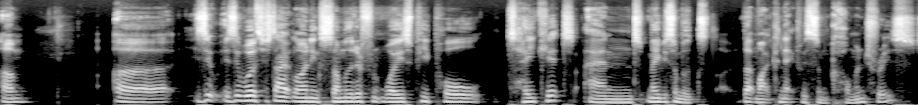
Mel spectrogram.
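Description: Here is an unremarkable speaking voice from a man at a medium pitch. He talks at a moderate pace with ordinary pitch variation. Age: 50s. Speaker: pastor and theology trainer. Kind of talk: casual theological discussion.

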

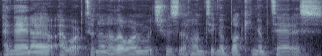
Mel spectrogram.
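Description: A man speaks with a Scottish accent. His pitch sits fairly low. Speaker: paranormal content creator. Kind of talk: casual chat. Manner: monotone.

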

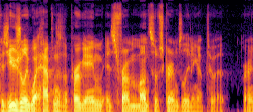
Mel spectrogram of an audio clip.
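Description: On a very clean recording with a silent background, a man with a fairly low pitch speaks at a fairly quick pace in a plain, everyday voice with ordinary pitch variation. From Canada. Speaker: esports analyst co-host. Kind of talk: casual chat. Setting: studio.

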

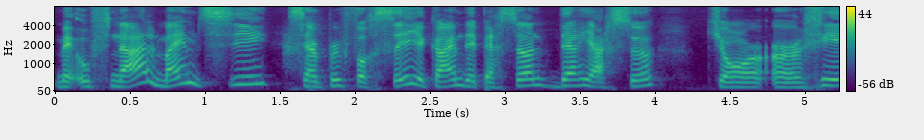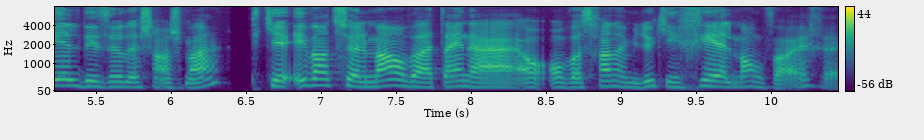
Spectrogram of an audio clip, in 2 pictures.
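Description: A woman with a Quebec accent at a fairly quick pace on a very clean recording with a silent background. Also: medium pitch for a woman, ordinary pitch variation. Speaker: graduate student. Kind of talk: interview testimony. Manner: hesitant, filler-heavy.

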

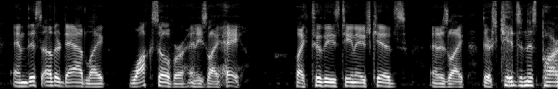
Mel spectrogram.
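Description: A man with an unremarkable speaking voice talks at a fairly slow pace and medium pitch, his intonation fairly even, in a dry, close sound with no echo. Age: 30s. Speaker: podcast host. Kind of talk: casual chat.

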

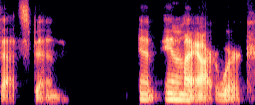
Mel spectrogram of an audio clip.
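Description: This woman's voice sounds dry and close, with no echo at all. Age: 60s. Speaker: artist and creativity coach. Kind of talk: interview conversation. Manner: halting.

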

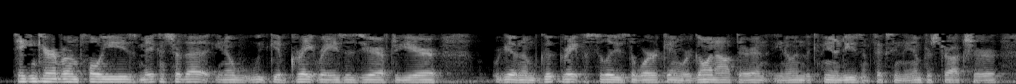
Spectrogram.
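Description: A very fast man with a Midwestern American accent, fairly low pitch and monotone, flat intonation, with audible room echo. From Portage Township, northwest Indiana. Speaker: county council president. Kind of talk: radio interview.

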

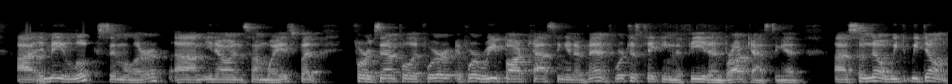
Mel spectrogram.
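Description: In a room with audible echo, a man talks at a fairly quick pace and medium pitch, with ordinary pitch variation and very even loudness. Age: 40s. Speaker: tech entrepreneur. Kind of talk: interview. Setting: phone or video call.

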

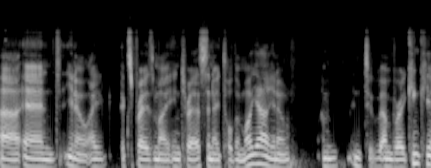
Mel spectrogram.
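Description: A man with a Spanish accent speaks at a moderate pace and medium pitch. His pitch varies in an ordinary way, and the sound is dry and close with no echo. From Peru. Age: 30s. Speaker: leather titleholder. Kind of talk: casual interview.

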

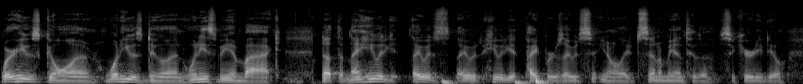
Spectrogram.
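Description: Lively intonation carries speech that moves along at a fairly quick pace. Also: man. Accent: Southern US. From US South (Brownsville, Tennessee). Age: 50s. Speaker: martial arts instructor. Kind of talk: casual chat.

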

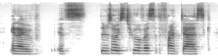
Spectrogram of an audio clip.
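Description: A woman with an Alaskan accent speaks at a moderate pace and a medium pitch. The recording is very clean, the background silent. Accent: Alaskan American English. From Alaska, North Pole. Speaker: paranormal researcher and author. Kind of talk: casual interview storytelling.

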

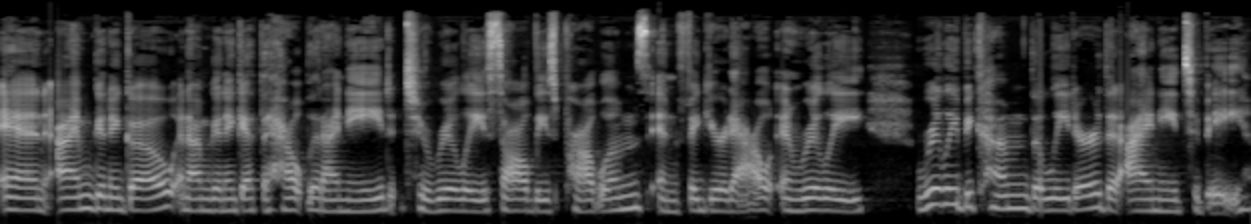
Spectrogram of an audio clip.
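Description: In an American accent, a woman speaks at a fairly low pitch with monotone, flat intonation and very even loudness. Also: moderate pace, hardly any pauses. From US South, Richmond, Virginia. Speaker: business coach. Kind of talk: interview.

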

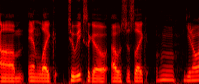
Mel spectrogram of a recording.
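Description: An ordinary speaking voice from a man with an American accent, medium in pitch, with ordinary pitch variation, on a very clean recording with a silent background. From Florida. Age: 30s. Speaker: podcast co-host. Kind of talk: casual chat.

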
